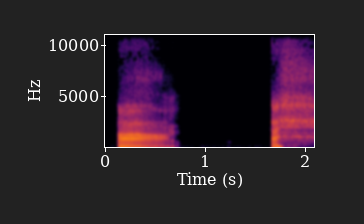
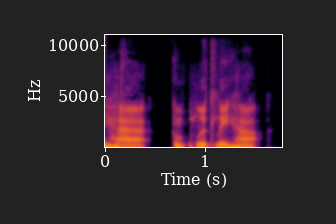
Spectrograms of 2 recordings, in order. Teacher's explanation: close the vocal cords a little. Okay? Ah. Ah. Okay? If you didn't close the vocal cords, it will be ha, completely ha.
